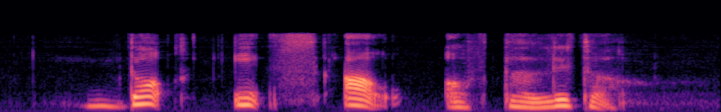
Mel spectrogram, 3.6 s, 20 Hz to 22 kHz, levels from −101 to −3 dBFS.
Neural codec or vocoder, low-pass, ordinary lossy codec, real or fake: codec, 44.1 kHz, 7.8 kbps, Pupu-Codec; 7.2 kHz; none; fake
